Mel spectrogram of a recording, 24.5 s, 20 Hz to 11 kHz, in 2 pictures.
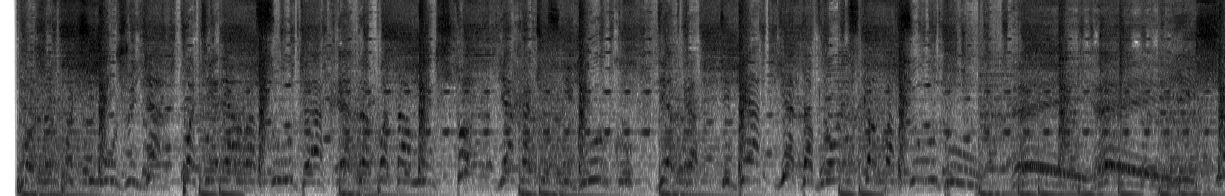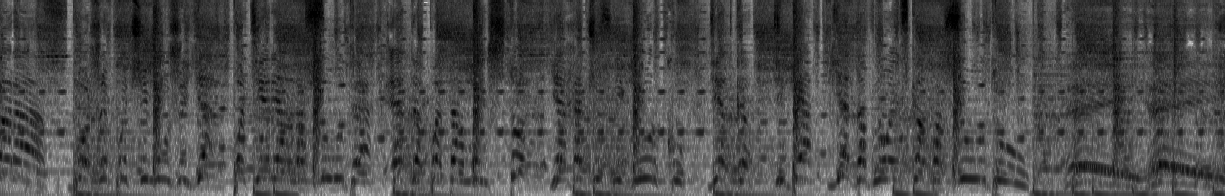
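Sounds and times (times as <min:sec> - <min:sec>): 
micro street beat: 0:00.2 - 0:24.4.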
